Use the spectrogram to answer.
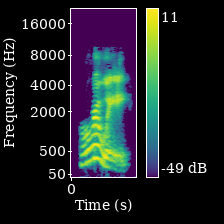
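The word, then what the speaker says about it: bruit: brewery it's spelled brute b rui t but pronounced Brey which is turbulent blood flow follow-up testing may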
